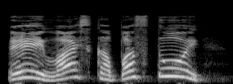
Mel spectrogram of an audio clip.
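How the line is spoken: Shouting after someone. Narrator (Russian): кричали ему вдогонку

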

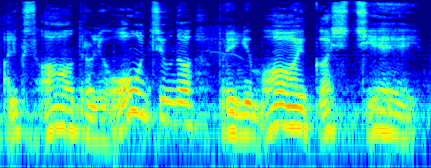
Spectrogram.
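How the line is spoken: Loud deep female exclamation. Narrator (Russian): высокая женщина воскликнула громким басом

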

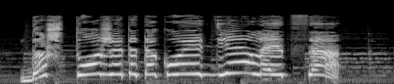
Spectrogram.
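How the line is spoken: Shouting. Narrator (Russian): матушка Медоуз как закричит

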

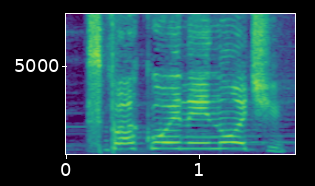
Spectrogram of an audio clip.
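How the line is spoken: Mice laughing. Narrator (Russian): смеялись мыши

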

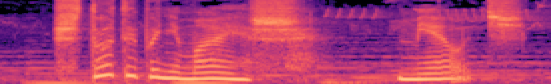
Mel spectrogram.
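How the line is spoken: Languid sighing girl. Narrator (Russian): Томно вздохнула девушка

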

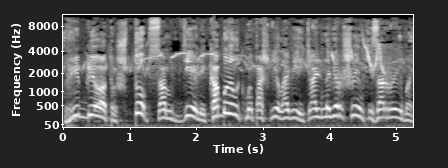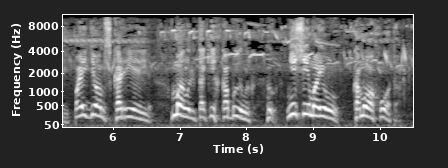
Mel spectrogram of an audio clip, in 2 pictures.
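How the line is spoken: Howling. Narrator (Russian): Петька взвыл

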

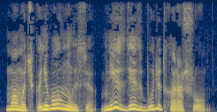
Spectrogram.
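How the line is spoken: Sudden, calm. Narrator (Russian): Верочка вдруг спокойно сказала

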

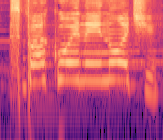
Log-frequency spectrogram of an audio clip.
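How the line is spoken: Mice laughing. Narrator (Russian): смеялись мыши

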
